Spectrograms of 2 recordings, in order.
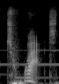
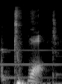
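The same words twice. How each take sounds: First: The word is said with a British pronunciation. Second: The word is said with an American pronunciation. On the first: The speaker calls it right. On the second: The speaker calls it wrong.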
